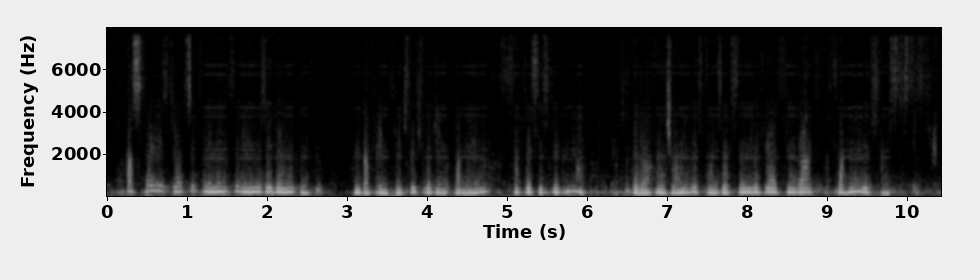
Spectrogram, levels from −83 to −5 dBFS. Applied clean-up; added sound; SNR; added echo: neural separator model SepFormer DNS4.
